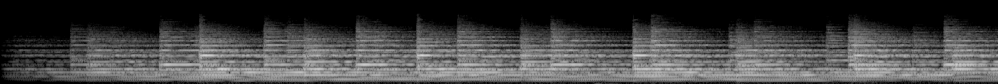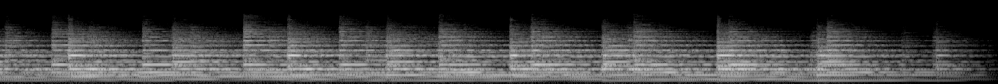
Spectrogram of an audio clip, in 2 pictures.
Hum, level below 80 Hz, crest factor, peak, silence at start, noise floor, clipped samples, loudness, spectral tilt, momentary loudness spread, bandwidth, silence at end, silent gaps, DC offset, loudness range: none; -70 dBFS; 16 dB; -2 dBFS; 0.2 s; -41 dBFS; under 0.1%; -17 LUFS; -3.5 dB/octave; 10 LU; 10.5 kHz; 0.25 s; none; under 0.1%; 2 LU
